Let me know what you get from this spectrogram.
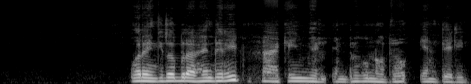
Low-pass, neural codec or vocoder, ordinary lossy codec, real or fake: none; codec, 44.1 kHz, 3.4 kbps, Pupu-Codec; none; fake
